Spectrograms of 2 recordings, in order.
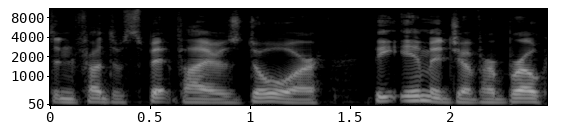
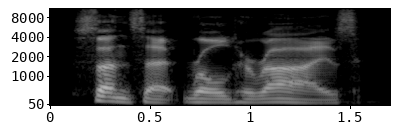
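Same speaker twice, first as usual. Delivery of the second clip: usual speaking voice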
